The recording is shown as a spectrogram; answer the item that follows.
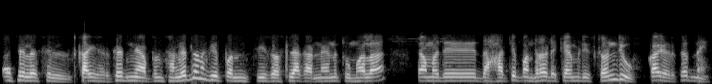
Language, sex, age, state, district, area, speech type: Marathi, male, 30-45, Maharashtra, Akola, rural, conversation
